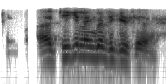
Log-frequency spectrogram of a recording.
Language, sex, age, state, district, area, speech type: Assamese, male, 45-60, Assam, Charaideo, urban, conversation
